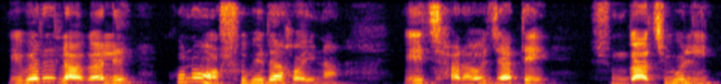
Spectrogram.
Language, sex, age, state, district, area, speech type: Bengali, female, 60+, West Bengal, Purba Medinipur, rural, spontaneous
